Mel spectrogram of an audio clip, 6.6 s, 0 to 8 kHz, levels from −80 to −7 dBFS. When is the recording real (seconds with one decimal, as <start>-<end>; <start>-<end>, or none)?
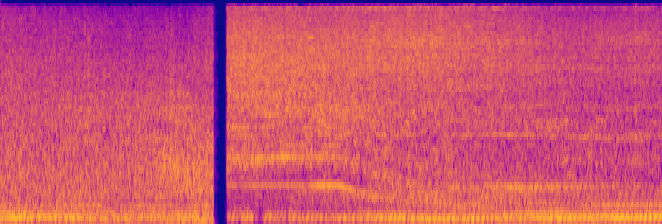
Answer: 0.0-6.6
